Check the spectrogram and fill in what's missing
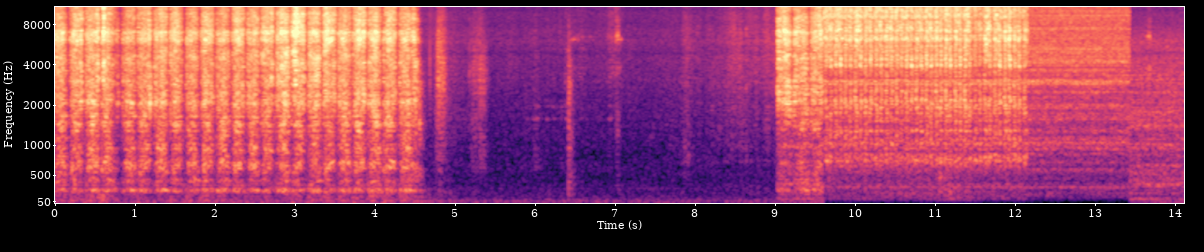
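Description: Stanley 110 block plane blade being sharpened, rhythmic rasping strokes of steel rubbed back and forth on a stone, then a pause with a few soft knocks, then steady rubbing resumes, close and moderately loud.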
